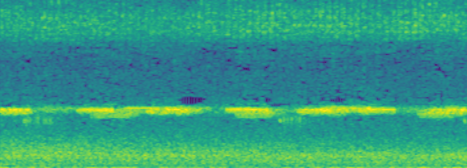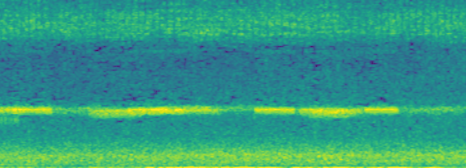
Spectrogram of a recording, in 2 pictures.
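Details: Crickets chirping at night in a broad wheat field, a high trill broken into short bursts, while wind swells and gusts louder with deep low rumble toward the end.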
